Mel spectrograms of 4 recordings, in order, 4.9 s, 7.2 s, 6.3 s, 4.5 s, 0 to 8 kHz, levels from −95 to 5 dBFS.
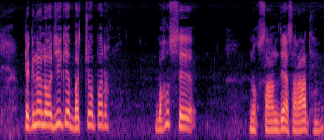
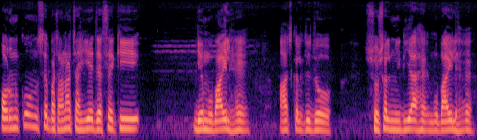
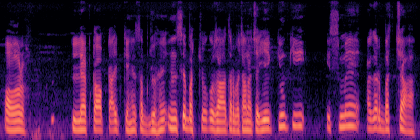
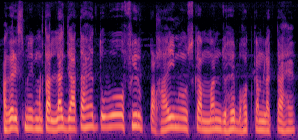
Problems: none marked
